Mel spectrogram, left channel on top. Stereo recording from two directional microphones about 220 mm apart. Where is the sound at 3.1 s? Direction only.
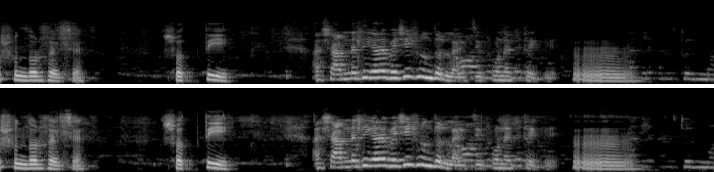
55° left (ahead or behind).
